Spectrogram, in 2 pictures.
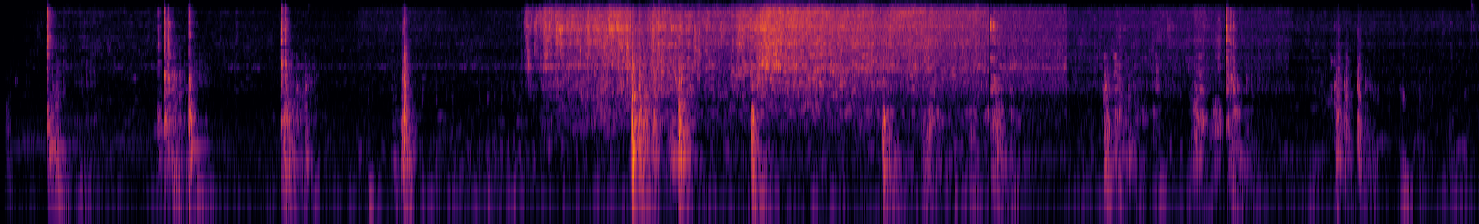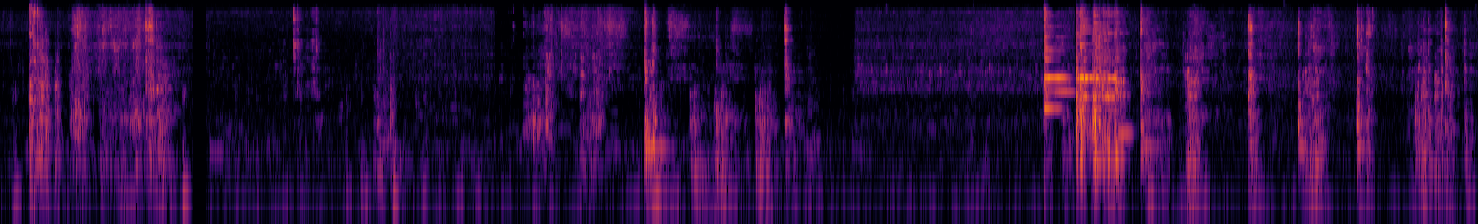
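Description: Onions, then masala and tomatoes, frying in oil in an iron kadai, with a metal spoon clinking and scraping against the pan as it is stirred. The sizzling swells up in several spells lasting a few seconds each, between many sharp spoon knocks.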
